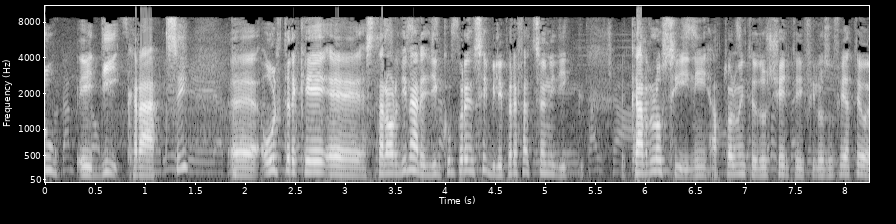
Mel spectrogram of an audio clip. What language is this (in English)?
Italian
